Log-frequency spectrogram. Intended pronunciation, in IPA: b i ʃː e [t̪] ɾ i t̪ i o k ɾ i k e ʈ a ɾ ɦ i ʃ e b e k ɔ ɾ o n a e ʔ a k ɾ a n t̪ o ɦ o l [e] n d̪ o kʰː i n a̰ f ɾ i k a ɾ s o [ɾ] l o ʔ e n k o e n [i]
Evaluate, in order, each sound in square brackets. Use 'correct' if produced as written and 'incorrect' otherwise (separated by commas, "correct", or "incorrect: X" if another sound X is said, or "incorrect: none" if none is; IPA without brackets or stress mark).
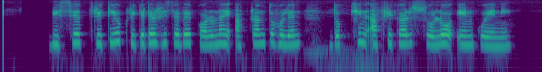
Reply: correct, correct, incorrect: none, correct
